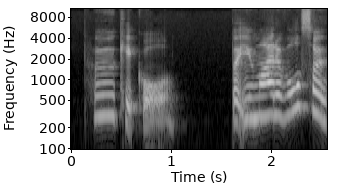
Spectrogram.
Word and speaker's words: pūkeko: Well, what you can see or hear in these examples is both the Māori pronunciation, pūkeko, manuka, kōwhai, pōhutukawa, tarakihi, and the anglicised version, pūkeko, manuka, kowai, pahurakawa, teraki.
